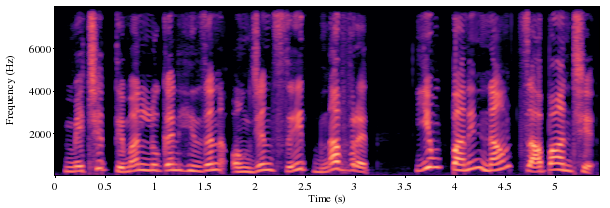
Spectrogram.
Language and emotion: Kashmiri, disgusted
